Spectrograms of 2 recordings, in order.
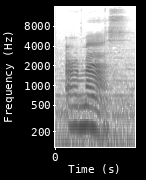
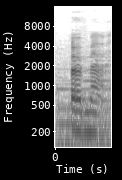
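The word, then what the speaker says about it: Hermès: It's Hermes. Thank you for correcting. We don't really know how to pronounce because it's French word. We're not a French. It's Hermes.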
